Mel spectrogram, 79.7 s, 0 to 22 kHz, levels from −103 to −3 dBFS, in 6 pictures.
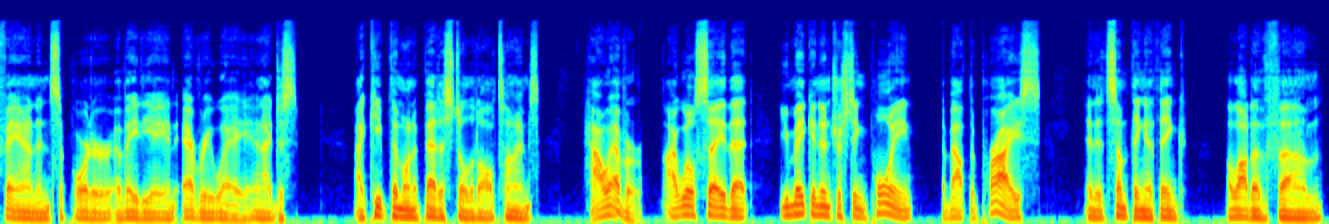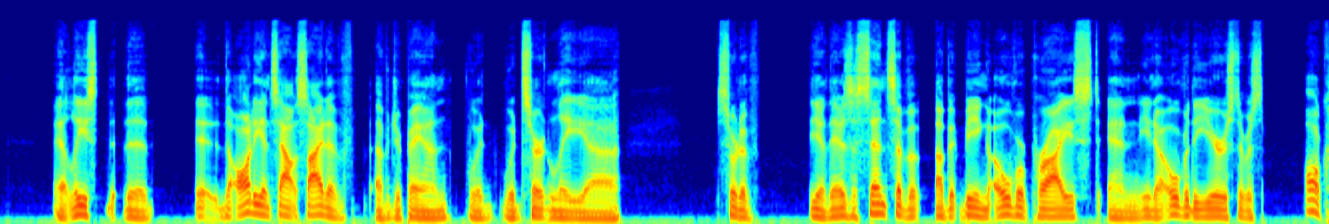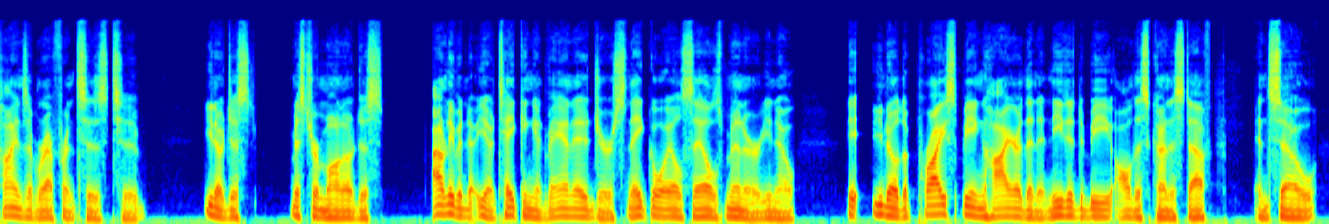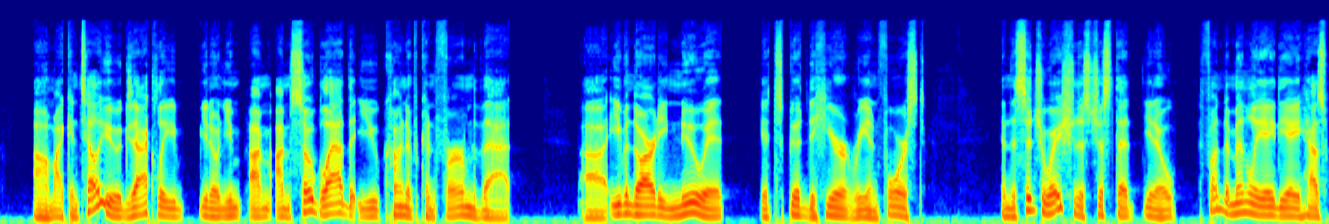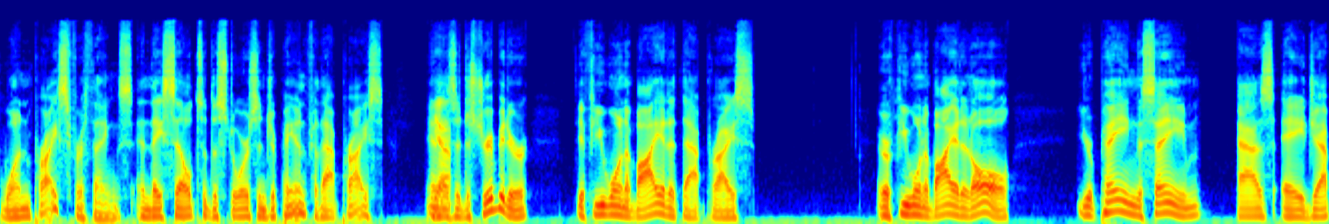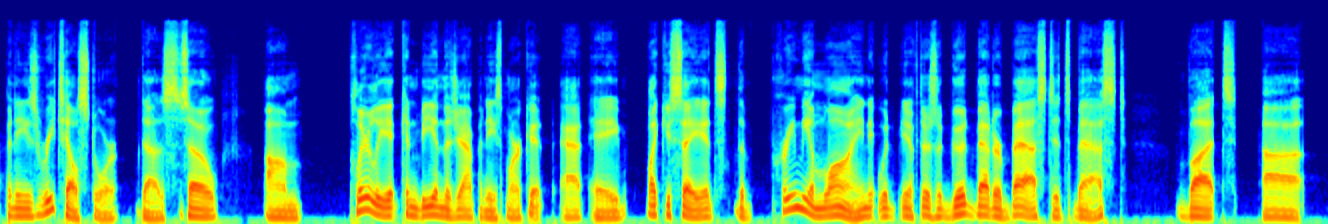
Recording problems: none

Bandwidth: 15.5 kHz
